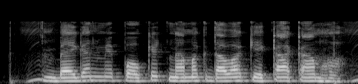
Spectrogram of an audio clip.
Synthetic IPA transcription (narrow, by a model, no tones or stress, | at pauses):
bɛːɡənmẽpɔːkeʈnaːməkd̪aːʋakekaːkaːmɦoː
